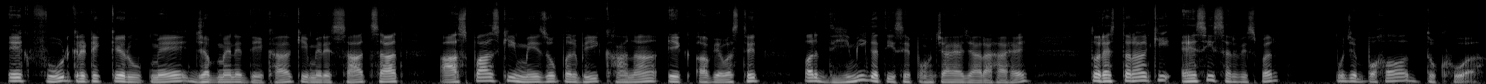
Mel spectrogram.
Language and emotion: Hindi, sad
